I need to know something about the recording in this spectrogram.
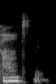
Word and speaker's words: Henri: Henri. The French spelling, that's right. Henri. How do you say it if you're French? How do you say it?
